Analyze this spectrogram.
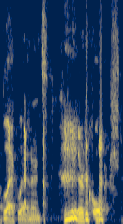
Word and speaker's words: Corps: They're core. I was trying to pronounce the P without pronouncing the P, but I pronounced the P.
